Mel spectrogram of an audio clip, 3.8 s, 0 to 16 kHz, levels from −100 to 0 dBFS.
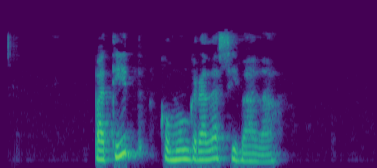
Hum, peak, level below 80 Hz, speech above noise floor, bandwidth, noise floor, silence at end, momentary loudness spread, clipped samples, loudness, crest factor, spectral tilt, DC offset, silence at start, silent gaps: none; -14 dBFS; -72 dBFS; 58 dB; 8 kHz; -89 dBFS; 1 s; 12 LU; under 0.1%; -32 LUFS; 20 dB; -6 dB/octave; under 0.1%; 0.95 s; none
